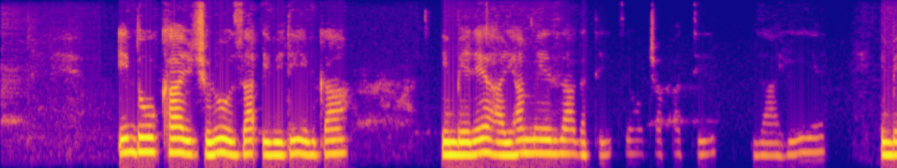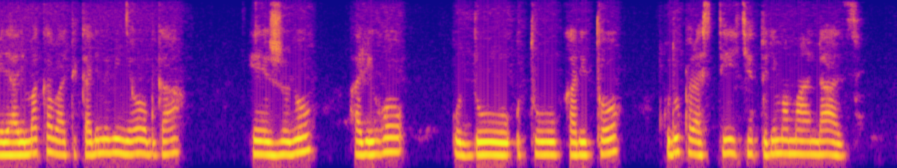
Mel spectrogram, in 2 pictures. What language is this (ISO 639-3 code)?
kin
